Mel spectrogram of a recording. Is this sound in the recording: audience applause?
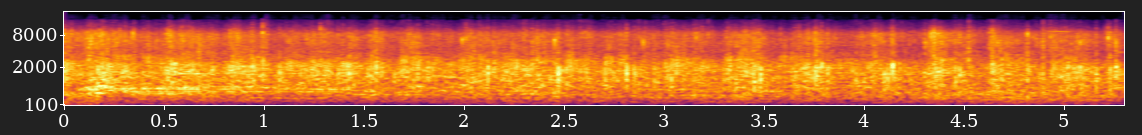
yes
